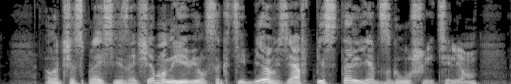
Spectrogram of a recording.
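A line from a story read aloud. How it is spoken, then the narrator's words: Reasonable, with a snort. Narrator (Russian): резонно хмыкнул дядя Эдик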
